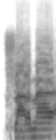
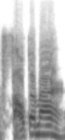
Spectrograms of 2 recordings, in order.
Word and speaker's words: Faltermeyer: I didn't realize that Harold Flatimer actually, or Faltermeyer is his name. I always get his name wrong.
